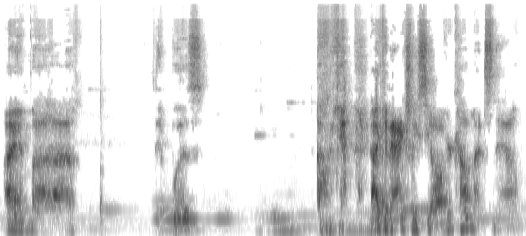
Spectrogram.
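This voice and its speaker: Bright-voiced man chatting as livestream host. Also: mid-range voice, measured pace, poor audio. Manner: informal, chatty, appreciative. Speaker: livestream host and story reader. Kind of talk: casual livestream chat.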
